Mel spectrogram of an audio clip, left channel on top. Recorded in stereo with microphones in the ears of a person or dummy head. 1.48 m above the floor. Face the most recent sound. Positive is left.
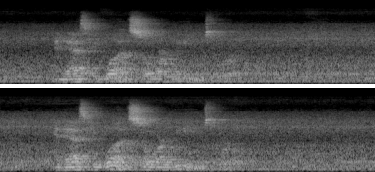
turn(degrees=-75)  # may be behind; listen again after turning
